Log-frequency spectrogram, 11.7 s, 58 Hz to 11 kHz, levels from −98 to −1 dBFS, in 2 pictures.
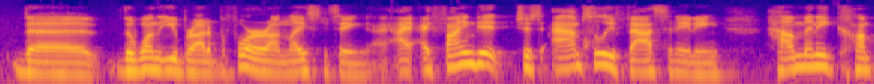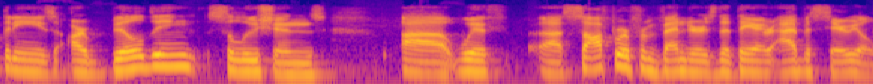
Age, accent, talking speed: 20-39, American, 170 wpm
